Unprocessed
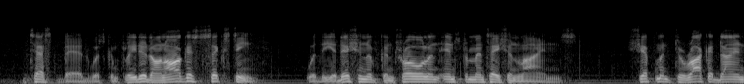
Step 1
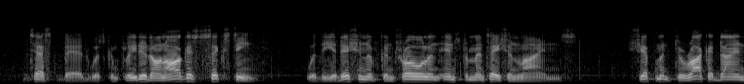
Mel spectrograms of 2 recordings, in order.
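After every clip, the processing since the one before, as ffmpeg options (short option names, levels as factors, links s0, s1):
-af "highpass=f=290:w=0.5412,highpass=f=290:w=1.3066"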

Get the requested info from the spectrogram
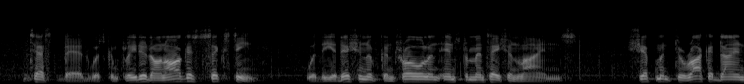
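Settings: -filter_complex "[0:a]acrossover=split=150[s0][s1];[s1]acompressor=threshold=0.00282:ratio=1.5[s2];[s0][s2]amix=inputs=2:normalize=0"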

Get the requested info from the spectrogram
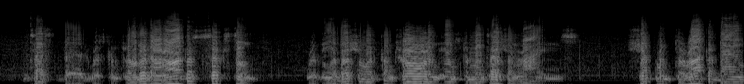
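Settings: -filter_complex "[0:a]lowshelf=f=140:g=-5.5,aeval=exprs='0.0631*(cos(1*acos(clip(val(0)/0.0631,-1,1)))-cos(1*PI/2))+0.00891*(cos(4*acos(clip(val(0)/0.0631,-1,1)))-cos(4*PI/2))+0.0282*(cos(7*acos(clip(val(0)/0.0631,-1,1)))-cos(7*PI/2))':c=same,asplit=2[s0][s1];[s1]adelay=35,volume=0.376[s2];[s0][s2]amix=inputs=2:normalize=0"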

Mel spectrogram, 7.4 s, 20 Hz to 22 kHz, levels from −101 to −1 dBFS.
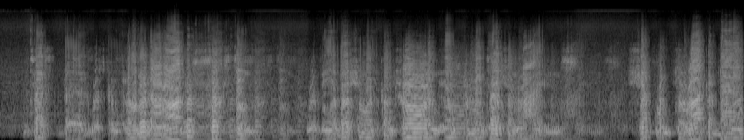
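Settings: -af "aecho=1:1:427|854|1281|1708:0.266|0.104|0.0405|0.0158,volume=0.668"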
